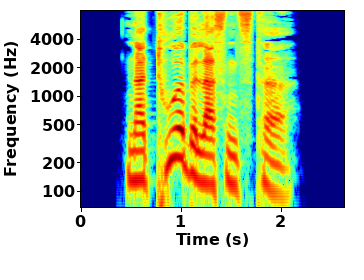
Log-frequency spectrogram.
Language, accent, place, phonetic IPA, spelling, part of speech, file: German, Germany, Berlin, [naˈtuːɐ̯bəˌlasn̩stə], naturbelassenste, adjective, De-naturbelassenste.ogg
- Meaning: inflection of naturbelassen: 1. strong/mixed nominative/accusative feminine singular superlative degree 2. strong nominative/accusative plural superlative degree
